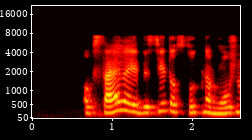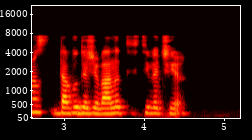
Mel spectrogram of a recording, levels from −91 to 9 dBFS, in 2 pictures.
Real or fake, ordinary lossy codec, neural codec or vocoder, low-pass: fake; none; autoencoder, 48 kHz, 32 numbers a frame, DAC-VAE, trained on Japanese speech; 7.2 kHz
